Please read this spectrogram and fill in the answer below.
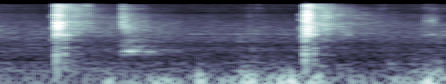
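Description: Two sharp cracks of nailing into the porch roof trim of a house under construction, about a second and a quarter apart.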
